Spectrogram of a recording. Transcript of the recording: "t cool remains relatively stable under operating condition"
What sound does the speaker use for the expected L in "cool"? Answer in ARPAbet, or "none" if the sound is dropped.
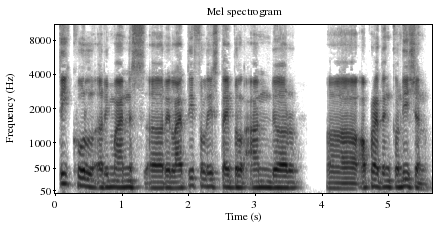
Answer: L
